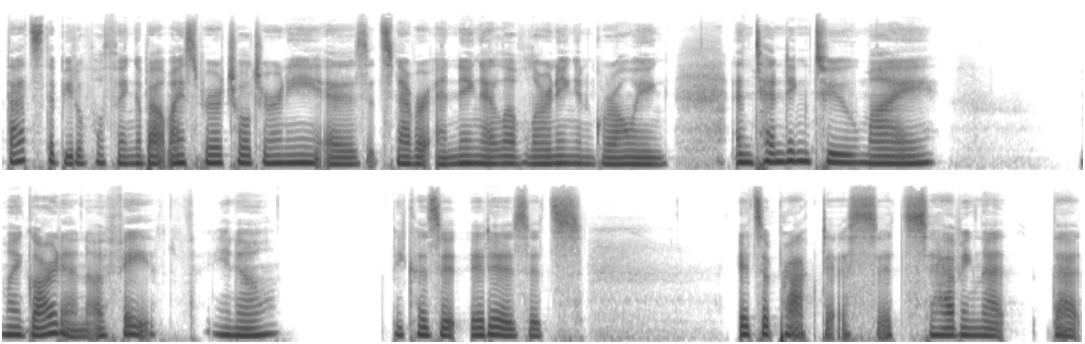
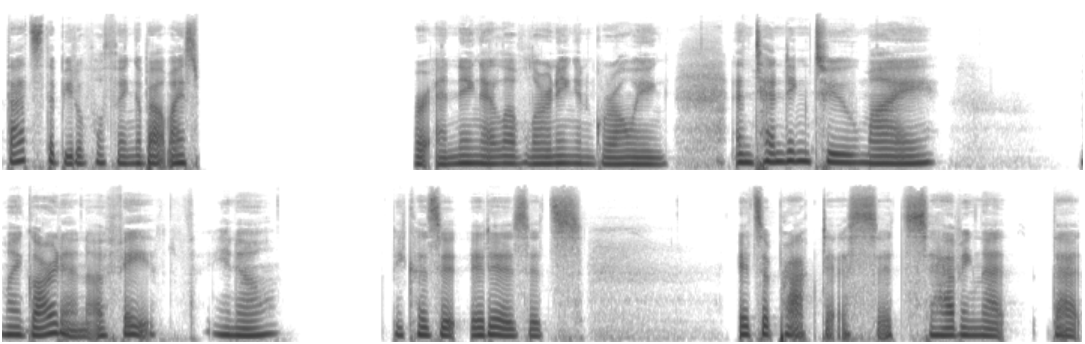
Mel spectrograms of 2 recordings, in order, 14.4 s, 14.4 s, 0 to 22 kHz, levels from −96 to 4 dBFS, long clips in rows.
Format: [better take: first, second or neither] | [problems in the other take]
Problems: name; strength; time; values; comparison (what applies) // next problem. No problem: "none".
first | audio cutting out; at 1.5 s for 1.5 s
